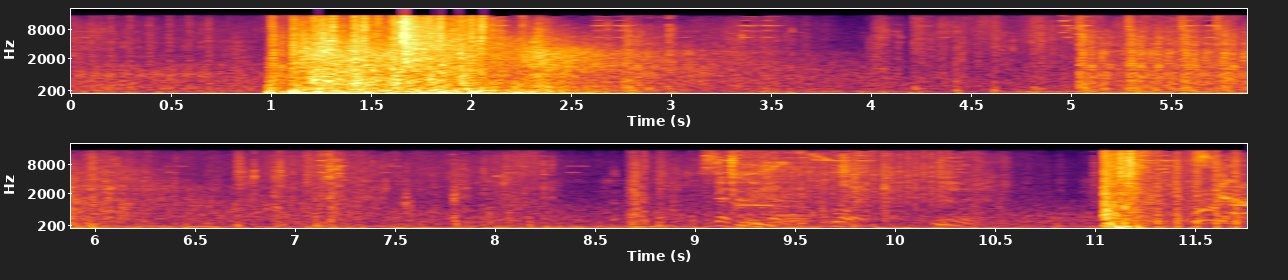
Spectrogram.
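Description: Loud gunshots blast and echo between buildings.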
